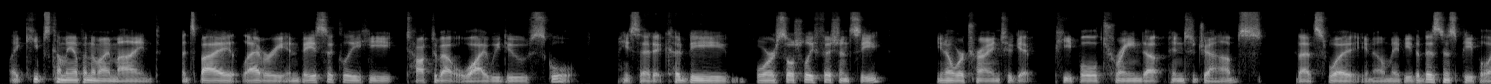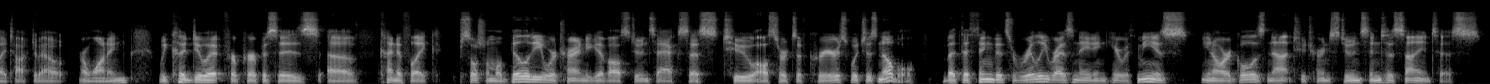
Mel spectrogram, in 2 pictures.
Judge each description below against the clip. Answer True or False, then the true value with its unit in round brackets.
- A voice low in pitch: True (90 Hz)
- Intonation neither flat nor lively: True (3.1 semitones)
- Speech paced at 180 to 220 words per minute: True (200 wpm)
